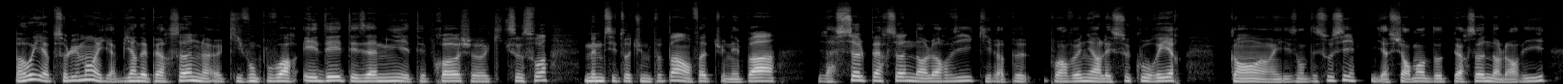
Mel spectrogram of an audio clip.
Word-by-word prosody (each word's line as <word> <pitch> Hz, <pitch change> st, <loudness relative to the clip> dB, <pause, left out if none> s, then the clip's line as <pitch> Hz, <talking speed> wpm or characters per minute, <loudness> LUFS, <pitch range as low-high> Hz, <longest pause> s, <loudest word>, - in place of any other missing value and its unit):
Bah 160 Hz, 0 st, +3 dB
oui 220 Hz, -5 st, +3 dB
absolument. 180 Hz, +8 st, +2 dB
Il 155 Hz, -, +1 dB
y -, -, -5 dB
a -, -, -5 dB
bien 155 Hz, +4 st, +1 dB
des 155 Hz, -2 st, +4 dB
personnes, 155 Hz, +4 st, +2 dB
heu, 135 Hz, +1 st, -3 dB
qui 145 Hz, +3 st, -7 dB
vont 150 Hz, +2 st, 0 dB
pouvoir 155 Hz, +1 st, +3 dB
aider 175 Hz, 0 st, +4 dB
tes 150 Hz, -1 st, 0 dB
amis 155 Hz, +2 st, +3 dB
et 140 Hz, -, -3 dB
tes 140 Hz, +1 st, -7 dB
proches, 155 Hz, +2 st, +1 dB
heu, 135 Hz, -1 st, -2 dB
qui 135 Hz, -, -14 dB
que -, -, -14 dB
ce 160 Hz, -2 st, -2 dB
soit, 185 Hz, +6 st, -1 dB, 0.3 s
même 160 Hz, 0 st, +3 dB
si 155 Hz, 0 st, -6 dB
toi 150 Hz, +1 st, -3 dB
tu 145 Hz, 0 st, -6 dB
ne 140 Hz, -, -3 dB
peux 145 Hz, +3 st, -8 dB
pas 180 Hz, +4 st, +2 dB
en 150 Hz, -6 st, +3 dB
fait, 145 Hz, 0 st, -1 dB
tu 140 Hz, -, -9 dB
n'es 125 Hz, 0 st, -3 dB
pas 155 Hz, +3 st, +6 dB, 0.4 s
la 135 Hz, -3 st, -8 dB
seule 190 Hz, -2 st, +2 dB
personne 175 Hz, +1 st, 0 dB
dans 145 Hz, -3 st, +1 dB
leur 145 Hz, +1 st, 0 dB
vie 165 Hz, +3 st, -3 dB
qui 150 Hz, -4 st, -9 dB
va 125 Hz, -, -5 dB
peut 135 Hz, +3 st, -6 dB, 0.2 s
pouvoir 135 Hz, -2 st, -1 dB
venir 150 Hz, 0 st, +2 dB
les 135 Hz, 0 st, -1 dB
secourir 160 Hz, +3 st, -1 dB, 0.5 s
quand, 140 Hz, -4 st, +2 dB
heu, -, -, -4 dB
ils 125 Hz, +2 st, -8 dB
ont -, -, -5 dB
des 135 Hz, +1 st, -9 dB
soucis. 180 Hz, +5 st, -3 dB, 0.2 s
Il -, -, -7 dB
y -, -, -4 dB
a 115 Hz, -, -2 dB
sûrement 145 Hz, +5 st, 0 dB
d'autres 135 Hz, -1 st, -4 dB
personnes 155 Hz, +3 st, +1 dB
dans 135 Hz, -4 st, 0 dB
leur 120 Hz, +1 st, -3 dB
vie, 155 Hz, +6 st, -4 dB
150 Hz, 245 wpm, -22 LUFS, 140-165 Hz, 0.5 s, pas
